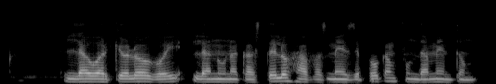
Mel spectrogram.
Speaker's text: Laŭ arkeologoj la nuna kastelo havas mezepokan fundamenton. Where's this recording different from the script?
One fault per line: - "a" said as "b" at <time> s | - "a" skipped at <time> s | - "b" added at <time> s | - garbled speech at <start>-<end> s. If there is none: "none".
none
